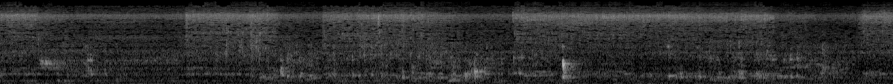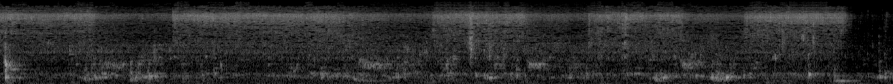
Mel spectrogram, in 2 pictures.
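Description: Tap water runs steadily into a kitchen sink, rinsing it after a citric acid cleaning, a continuous close splashing with small shifts as the stream moves around the basin.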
